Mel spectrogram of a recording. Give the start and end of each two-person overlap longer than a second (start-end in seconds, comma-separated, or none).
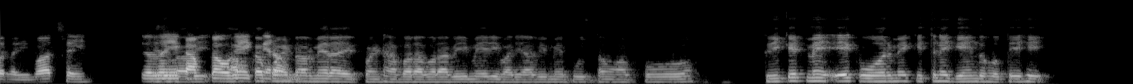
1.5-3.1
